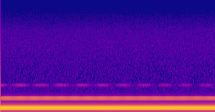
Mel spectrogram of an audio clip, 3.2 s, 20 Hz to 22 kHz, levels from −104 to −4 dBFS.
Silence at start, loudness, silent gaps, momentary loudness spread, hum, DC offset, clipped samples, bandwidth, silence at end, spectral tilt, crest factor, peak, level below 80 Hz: 0 s; -21 LUFS; none; 1 LU; none; under 0.1%; under 0.1%; 0.6 kHz; 0 s; -14 dB/octave; 4 dB; -16 dBFS; -84 dBFS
